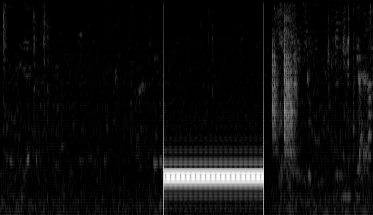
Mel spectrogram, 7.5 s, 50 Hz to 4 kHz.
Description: Ringback tone (North America), 440 + 480 Hz.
